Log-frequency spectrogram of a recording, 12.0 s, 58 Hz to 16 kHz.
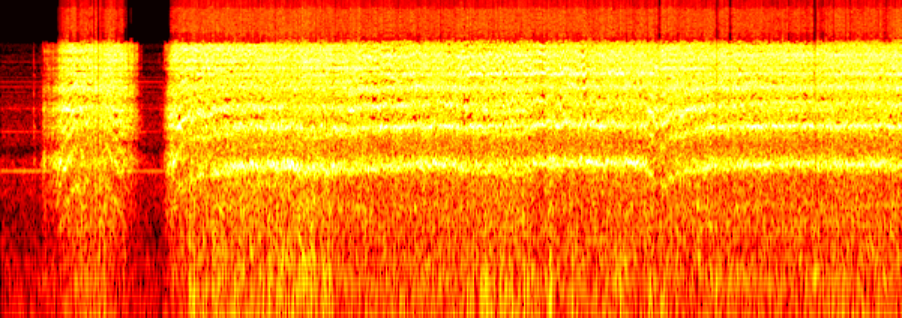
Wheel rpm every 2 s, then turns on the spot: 40, 130, 210, 220, 210, 230.
none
